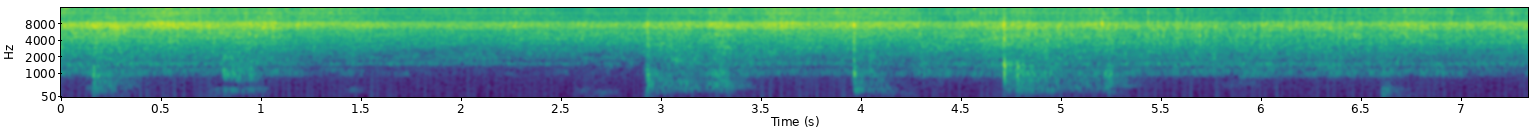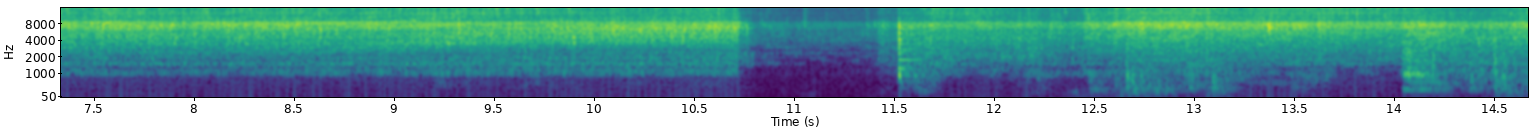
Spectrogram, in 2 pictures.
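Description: Yogurt-marinated chicken pieces frying and sizzling in hot oil in a metal pan, with a steady hiss as the marinade's water cooks off. Short knocks and scrapes come from a metal spoon stirring against the pan. The sizzle cuts out for about half a second about eleven seconds in.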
